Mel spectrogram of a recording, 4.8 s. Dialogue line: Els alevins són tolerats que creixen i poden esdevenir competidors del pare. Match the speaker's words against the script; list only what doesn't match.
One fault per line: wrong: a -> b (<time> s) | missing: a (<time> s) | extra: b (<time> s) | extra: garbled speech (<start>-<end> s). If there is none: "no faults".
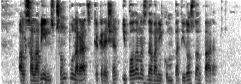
no faults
